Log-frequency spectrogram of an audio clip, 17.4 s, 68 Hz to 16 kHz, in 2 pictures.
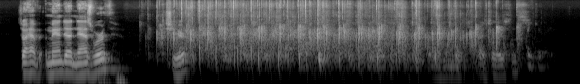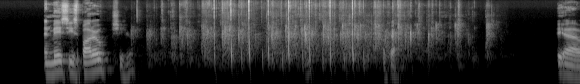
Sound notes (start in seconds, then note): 3.7 audience applauding; 10.6 audience applauding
